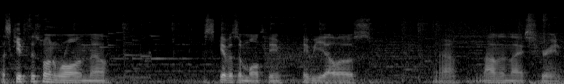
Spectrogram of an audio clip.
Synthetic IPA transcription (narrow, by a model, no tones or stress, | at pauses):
lətskʰip̚ðɪswʌ̃nɹoʊlˠə̃ŋðaʊ | lətsɡ̥ɪvʌsəmʌlˠtʰimeɪbijɛlˠoʊz̥ | ʌ̰nə̰n̩ənaɪskɹĩn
